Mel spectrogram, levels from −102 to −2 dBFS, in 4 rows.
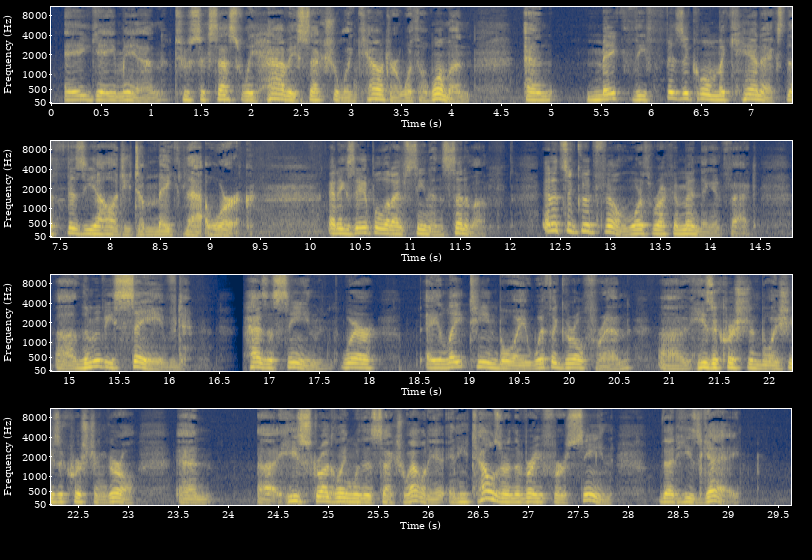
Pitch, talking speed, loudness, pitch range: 135 Hz, 165 wpm, -19 LUFS, 120-155 Hz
